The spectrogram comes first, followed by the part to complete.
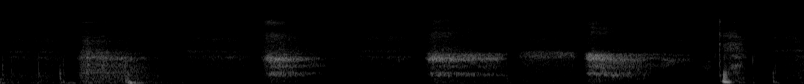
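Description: A man breathing hard from the exertion of climbing a steep mountain trail: a series of heavy breaths in and out, about one a second.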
